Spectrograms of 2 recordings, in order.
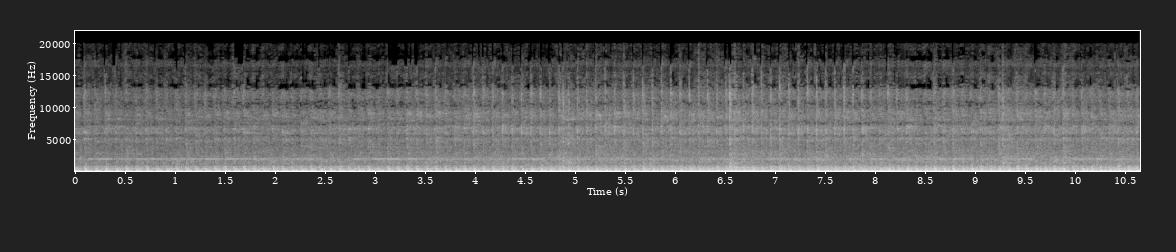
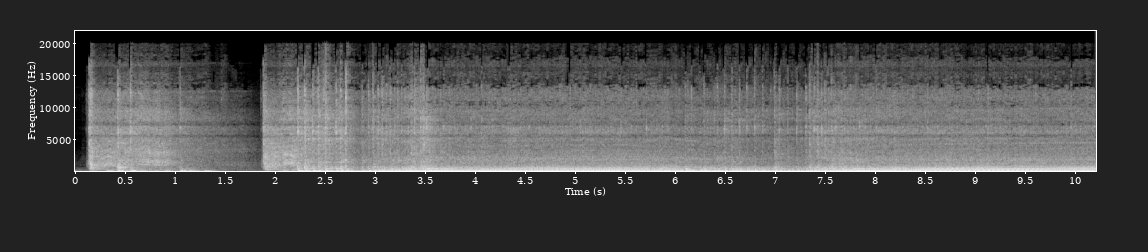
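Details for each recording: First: Grandpa's Harley-Davidson V-twin, off the road 15+ years, idling after the ball fix: steady loping idle with an even potato-potato beat of about three to four pulses a second and no knocks. Better than before, though oil still aerates. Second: Grandpa's Harley-Davidson, off the road over 15 years, started again during restoration: catches after a short crank and settles into a lumpy uneven idle with irregular exhaust pops; owner says it needs fixing, cause unclear.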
